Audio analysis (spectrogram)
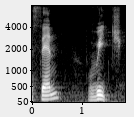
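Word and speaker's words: sandwich: और ध्यान रखेंगे सैंडविच होता है। सैंडविच। राइट? इसमें डी साइलेंट होते हैं आपके सैंडविच।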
